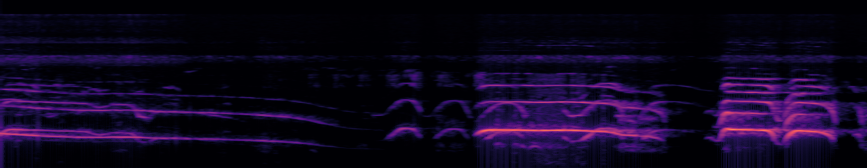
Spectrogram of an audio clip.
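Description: A jackal gives a long, falling wail, then bursts of quick, rising and falling yips.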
